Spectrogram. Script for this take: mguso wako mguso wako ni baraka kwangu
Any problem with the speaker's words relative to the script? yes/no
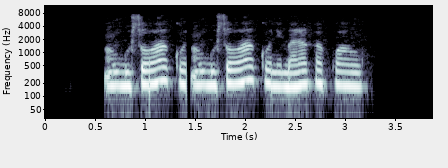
no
